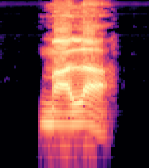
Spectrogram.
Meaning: necklace
- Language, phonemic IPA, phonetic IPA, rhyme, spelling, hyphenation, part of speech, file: Bengali, /ma.la/, [ˈma.la], -ala, মালা, মা‧লা, noun, LL-Q9610 (ben)-মালা.wav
